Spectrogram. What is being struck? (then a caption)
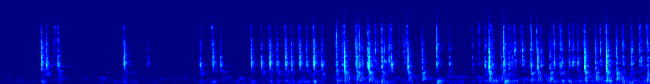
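Plastic mechanical keyboard. Fingertips type fast on the keycaps of a black plastic mechanical keyboard. A few scattered clicks quickly build into a dense, rapid run of sharp, bright clacks. Each clack dies away almost instantly, with very little low end.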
